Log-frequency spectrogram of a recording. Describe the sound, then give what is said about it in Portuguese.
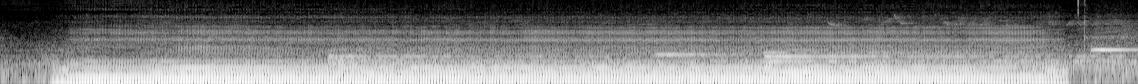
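A person hums a long, steady, low-pitched drone imitating a bee's buzz during a guided practice for health and vitality. The hum is held evenly for about ten seconds before stopping. “E mais uma vez, o rume, o som da abelha.”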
